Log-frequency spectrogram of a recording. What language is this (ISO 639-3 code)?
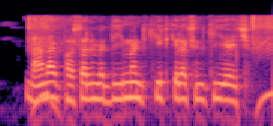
mai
